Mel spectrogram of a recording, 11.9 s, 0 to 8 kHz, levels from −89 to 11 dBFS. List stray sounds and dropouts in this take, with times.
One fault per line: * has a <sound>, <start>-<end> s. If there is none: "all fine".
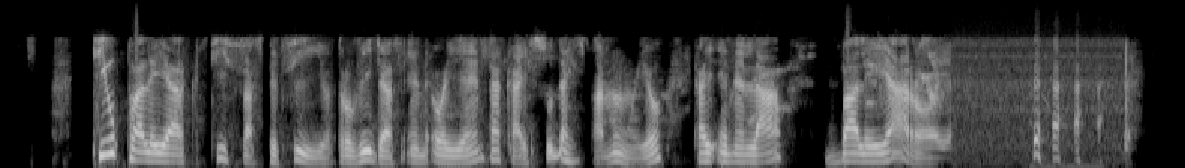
* has a laugh, 10.3-11.0 s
